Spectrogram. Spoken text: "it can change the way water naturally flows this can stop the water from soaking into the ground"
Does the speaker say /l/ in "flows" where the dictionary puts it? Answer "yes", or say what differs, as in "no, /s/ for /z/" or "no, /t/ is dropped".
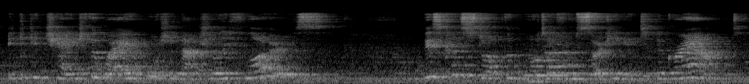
yes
